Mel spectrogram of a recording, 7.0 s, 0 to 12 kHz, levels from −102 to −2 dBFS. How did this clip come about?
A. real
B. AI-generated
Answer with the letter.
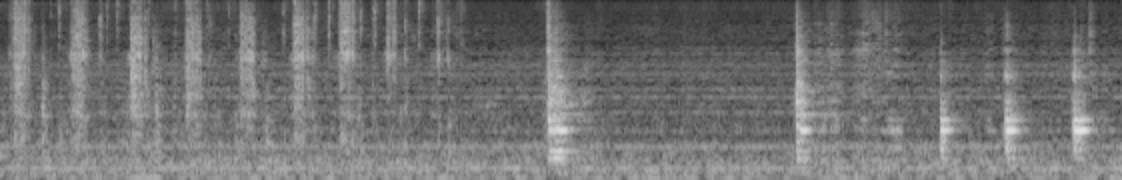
A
